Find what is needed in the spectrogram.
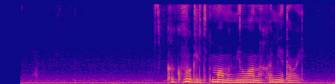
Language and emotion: Russian, angry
